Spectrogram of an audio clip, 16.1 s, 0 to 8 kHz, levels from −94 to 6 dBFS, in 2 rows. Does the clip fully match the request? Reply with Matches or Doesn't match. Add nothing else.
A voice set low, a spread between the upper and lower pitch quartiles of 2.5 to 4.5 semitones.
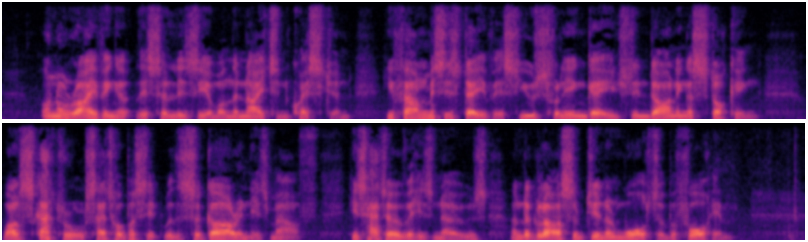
Doesn't match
